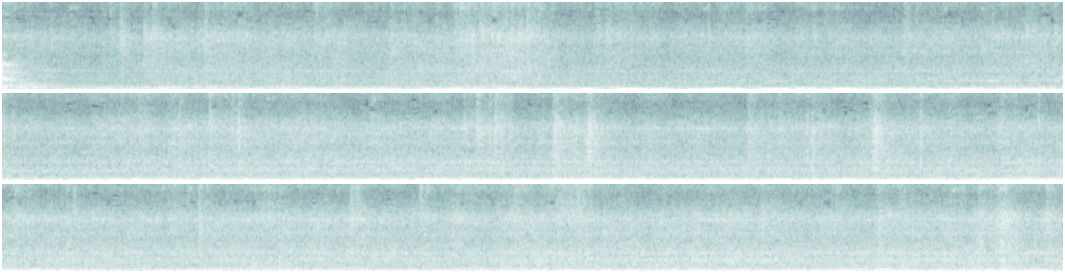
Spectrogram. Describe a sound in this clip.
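A tram rumbles steadily from inside.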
